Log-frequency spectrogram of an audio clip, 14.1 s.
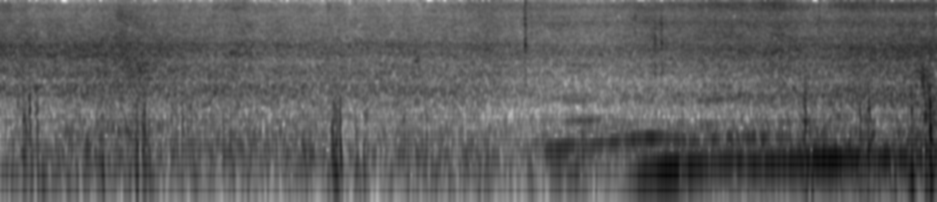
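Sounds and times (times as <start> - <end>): car engine accelerating: 7.8 - 14.0.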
